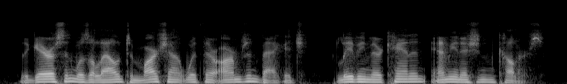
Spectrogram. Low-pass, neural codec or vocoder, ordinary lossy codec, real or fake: 7.2 kHz; none; AAC, 32 kbps; real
